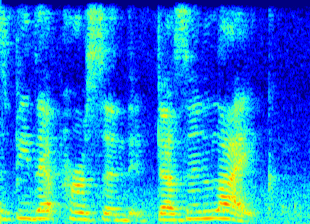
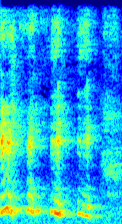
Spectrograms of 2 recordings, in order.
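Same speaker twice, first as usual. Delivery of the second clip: high, quick mock chipmunk giggle; chipmunk laugh; 11 semitones higher than usual. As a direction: imitate a squeaky chipmunk laugh. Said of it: "She got the chipmunk laugh".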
